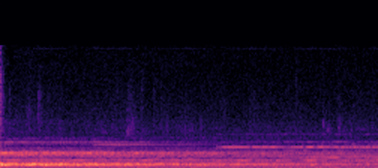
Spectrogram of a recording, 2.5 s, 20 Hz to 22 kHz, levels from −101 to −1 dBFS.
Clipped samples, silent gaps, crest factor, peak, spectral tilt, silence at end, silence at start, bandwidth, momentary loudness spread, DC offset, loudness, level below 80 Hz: under 0.1%; none; 20 dB; -16 dBFS; -5.5 dB/octave; 0 s; 0 s; 7.8 kHz; 12 LU; under 0.1%; -37 LUFS; -54 dBFS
